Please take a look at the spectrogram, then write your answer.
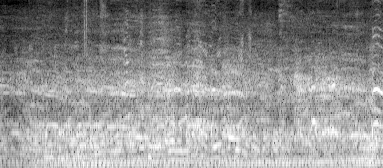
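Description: A rooster crows loudly and close by at a market in Mantalungon, Cebu, with other chickens clucking around it.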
